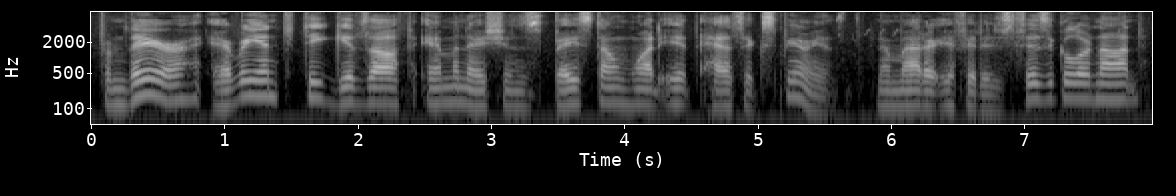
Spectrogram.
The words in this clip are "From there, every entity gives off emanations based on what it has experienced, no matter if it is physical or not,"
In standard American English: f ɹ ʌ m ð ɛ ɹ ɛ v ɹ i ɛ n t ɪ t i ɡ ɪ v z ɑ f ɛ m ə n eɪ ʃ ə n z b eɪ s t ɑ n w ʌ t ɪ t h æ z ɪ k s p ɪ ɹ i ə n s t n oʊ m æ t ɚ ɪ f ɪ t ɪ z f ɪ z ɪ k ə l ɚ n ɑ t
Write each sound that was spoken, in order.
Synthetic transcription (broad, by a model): f ɹ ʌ m ð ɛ ɹ ɛ v ɹ i ɛ n t ɪ t i ɡ ɪ v z ɑ f ɛ m ə n eɪ ʃ ə n z b eɪ s t n w ʌ t ɪ t h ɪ z ɪ k s p ɪ ɹ i ə n s t n oʊ m æ t ɚ ɪ f ɪ t ɪ z f ɪ z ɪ k l ɚ n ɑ t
